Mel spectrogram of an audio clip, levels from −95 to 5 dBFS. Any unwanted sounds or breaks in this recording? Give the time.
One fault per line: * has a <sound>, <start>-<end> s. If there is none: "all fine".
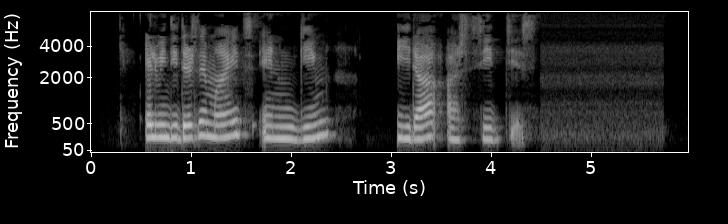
all fine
